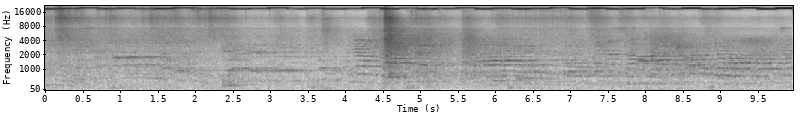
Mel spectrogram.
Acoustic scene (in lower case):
cafe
